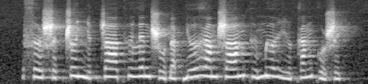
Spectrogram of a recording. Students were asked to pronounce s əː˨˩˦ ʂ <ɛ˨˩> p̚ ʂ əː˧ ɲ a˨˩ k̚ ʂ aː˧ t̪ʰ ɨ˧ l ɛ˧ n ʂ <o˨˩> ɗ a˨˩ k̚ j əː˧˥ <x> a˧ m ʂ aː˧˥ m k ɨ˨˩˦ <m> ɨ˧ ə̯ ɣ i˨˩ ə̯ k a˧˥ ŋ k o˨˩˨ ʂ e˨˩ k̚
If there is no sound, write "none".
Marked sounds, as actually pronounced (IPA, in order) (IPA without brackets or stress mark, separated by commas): ɛ˨˩, o˨˩, ɣ, m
